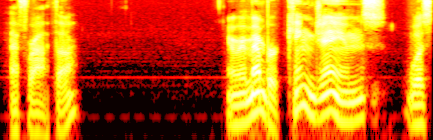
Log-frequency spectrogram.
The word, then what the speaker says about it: Ephrathah: You just put that E at the end, Ephrathah.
